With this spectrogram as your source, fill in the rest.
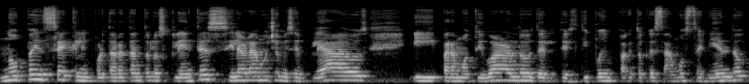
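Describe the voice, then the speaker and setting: Speaking fairly quickly, a woman uses a normal speaking voice at a medium pitch with ordinary pitch variation. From Colombia, Medellín. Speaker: tech company founder and CEO. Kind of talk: interview.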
